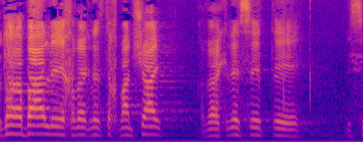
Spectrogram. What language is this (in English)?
Hebrew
